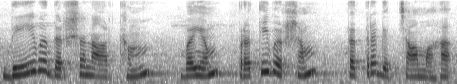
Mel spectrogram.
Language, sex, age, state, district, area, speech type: Sanskrit, female, 45-60, Tamil Nadu, Chennai, urban, spontaneous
